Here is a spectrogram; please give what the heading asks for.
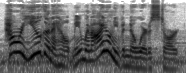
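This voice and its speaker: A woman's voice: fairly high pitch, huge pitch swings, quick pace, noisy background. An actress playing a self-doubting young female engineer in a story game, speaking in an anxious manner.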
